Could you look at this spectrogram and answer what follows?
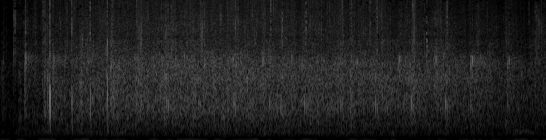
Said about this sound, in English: Praise the Lord. Why don't you give the Lord a hand of applause?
